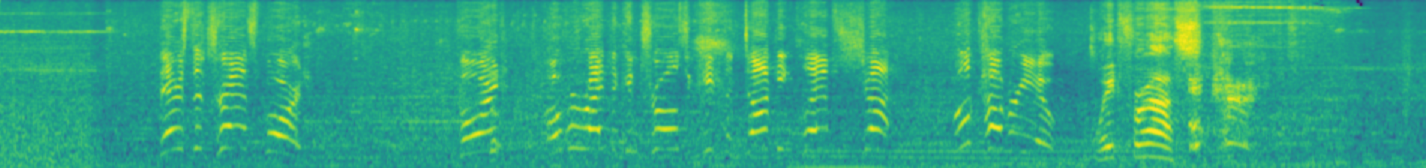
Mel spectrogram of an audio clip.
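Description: A young woman speaks urgently.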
